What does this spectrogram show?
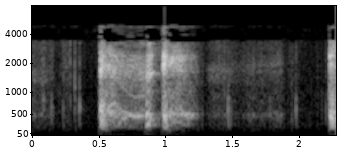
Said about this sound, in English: Sorry. I still got a cough in my throat.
